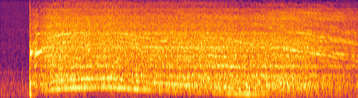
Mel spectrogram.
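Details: Mixer grinder brought from India about two years ago, after broken coupler replaced with a spare and power socket fixed: motor snaps on to a clean, high, steady whine, then winds down smoothly, no rattle or grinding; healthy.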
